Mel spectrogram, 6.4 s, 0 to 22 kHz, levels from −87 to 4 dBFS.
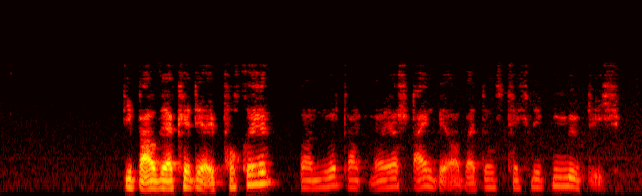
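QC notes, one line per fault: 2.47–4.48 s, automatic gain rising: The talker moves back around 2.5 s, and the input falls by about 18 dB. The gain control hears the quieter signal and raises its gain slowly, by about 6 dB over two seconds. It boosts everything it receives, so the room noise swells along with the voice. The change is gradual, heard as a slow fade-up rather than a jump. It makes up only part of the drop.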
